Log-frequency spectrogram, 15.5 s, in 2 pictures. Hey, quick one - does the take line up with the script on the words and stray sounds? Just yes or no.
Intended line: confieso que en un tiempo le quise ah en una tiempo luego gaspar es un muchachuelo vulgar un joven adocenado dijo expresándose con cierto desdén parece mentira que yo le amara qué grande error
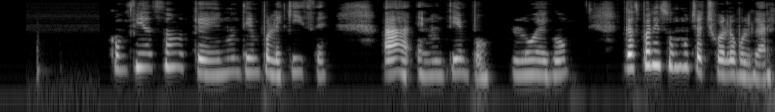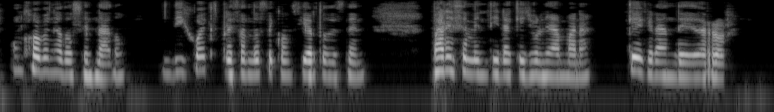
no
